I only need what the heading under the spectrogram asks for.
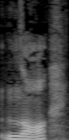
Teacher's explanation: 全部嘅我字咧都係有 NG 聲母啊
